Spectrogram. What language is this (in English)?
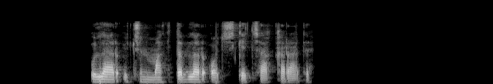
Uzbek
